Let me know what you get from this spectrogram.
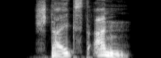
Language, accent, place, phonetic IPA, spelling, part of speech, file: German, Germany, Berlin, [ˌʃtaɪ̯kst ˈan], steigst an, verb, De-steigst an.ogg
- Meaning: second-person singular present of ansteigen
